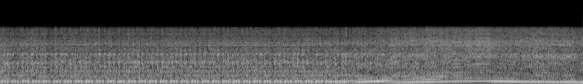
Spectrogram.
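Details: 1991 Eagle Talon TSI with a small 16G turbo and adjustable wastegate: rev blip, then uneven idle with a rough irregular beat. Owner suspects a failing pulley, valve trouble or a stretched timing belt, which is due for replacement.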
